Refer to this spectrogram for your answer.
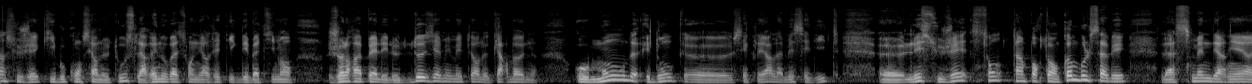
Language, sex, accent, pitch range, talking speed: French, male, French, 110-150 Hz, 205 wpm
